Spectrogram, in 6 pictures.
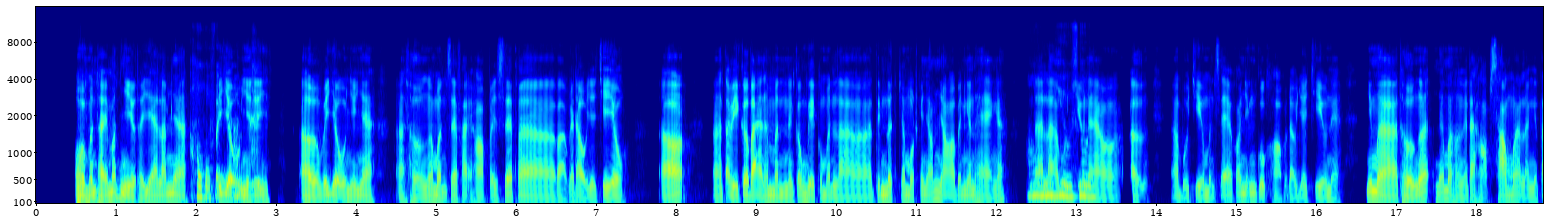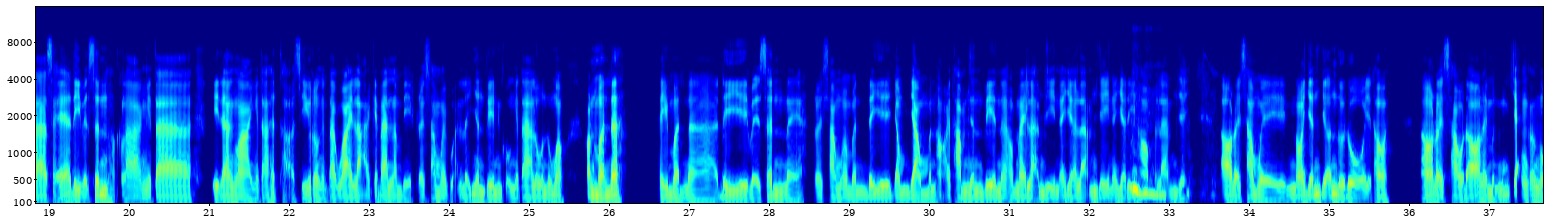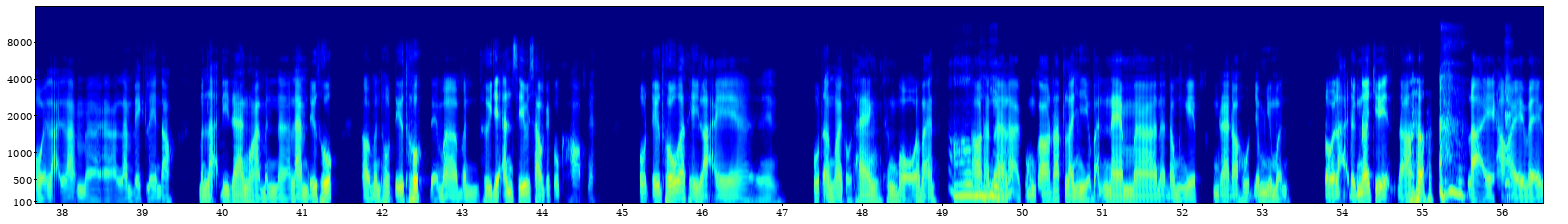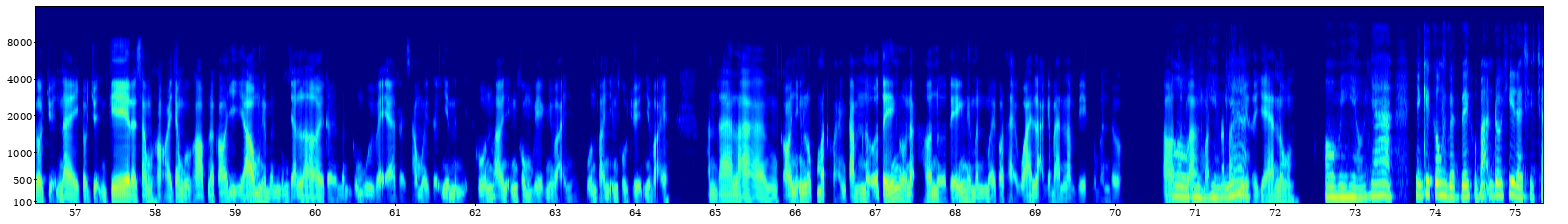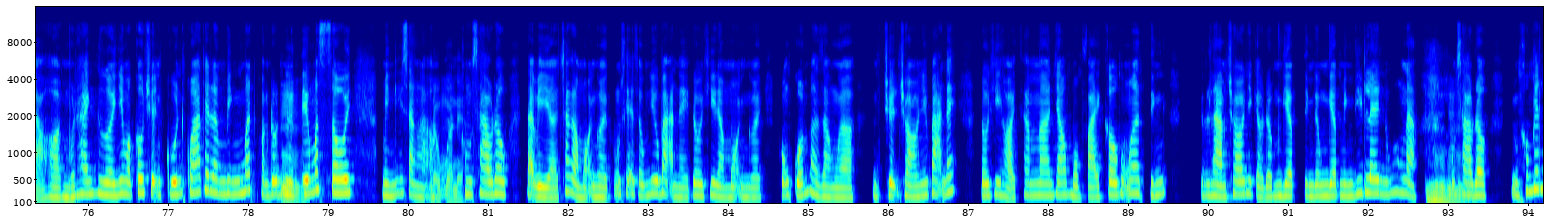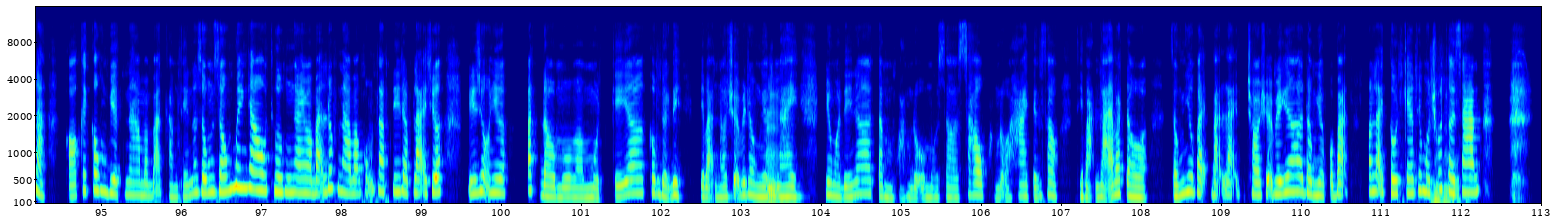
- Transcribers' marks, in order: laughing while speaking: "Ồ"; in English: "team lead"; chuckle; other background noise; laughing while speaking: "đó"; chuckle; tapping; chuckle; chuckle
- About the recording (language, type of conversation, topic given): Vietnamese, advice, Làm sao để giảm thời gian chuyển đổi giữa các công việc?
